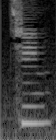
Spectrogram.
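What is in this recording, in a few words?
"qin", Mandarin Chinese neutral tone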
